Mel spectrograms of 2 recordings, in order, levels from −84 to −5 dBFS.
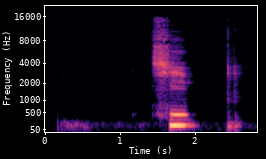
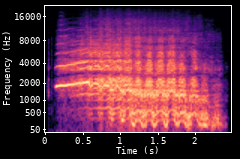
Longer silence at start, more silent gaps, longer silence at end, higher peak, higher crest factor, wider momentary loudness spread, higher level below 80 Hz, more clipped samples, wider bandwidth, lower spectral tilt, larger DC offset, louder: first, 1.4 s vs 0.1 s; neither; first, 0.3 s vs 0.15 s; second, -10 dBFS vs 0 dBFS; first, 18 dB vs 10 dB; first, 24 LU vs 6 LU; second, -62 dBFS vs -44 dBFS; neither; second, 16 kHz vs 19 kHz; first, -5.5 dB/octave vs -2.5 dB/octave; neither; second, -22 LUFS vs -7 LUFS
